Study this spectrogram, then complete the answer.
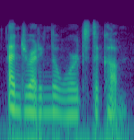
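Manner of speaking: ordinary delivery, nothing marked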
